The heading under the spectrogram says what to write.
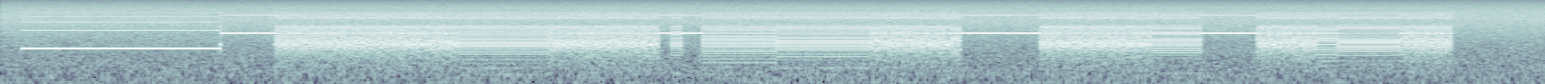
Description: ZX Spectrum tape loading, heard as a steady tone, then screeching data, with tape hiss.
